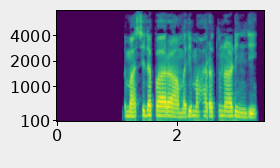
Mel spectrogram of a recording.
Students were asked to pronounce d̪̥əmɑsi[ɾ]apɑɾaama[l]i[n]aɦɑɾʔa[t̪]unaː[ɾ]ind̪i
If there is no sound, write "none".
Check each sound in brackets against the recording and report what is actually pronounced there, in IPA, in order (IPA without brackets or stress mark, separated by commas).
l, l, m, t̪, ɽ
